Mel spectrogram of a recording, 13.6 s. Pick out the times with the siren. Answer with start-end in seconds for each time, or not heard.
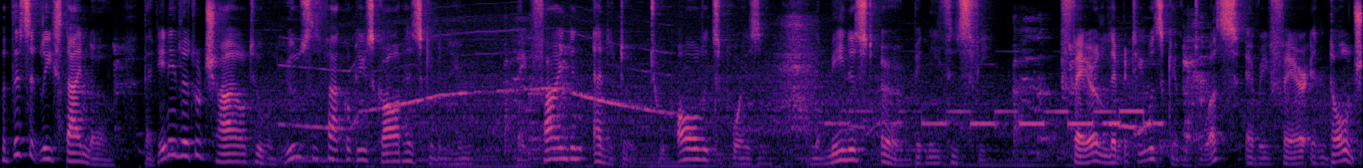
2.8-11.7.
